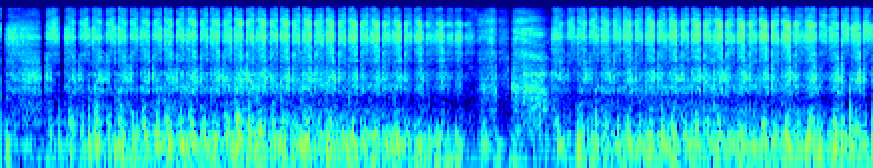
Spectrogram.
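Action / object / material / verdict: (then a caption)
scrape / paper sheet on a clipboard, felt-tip marker / paper / none. A felt-tip marker rubs back and forth over the lower left of a thin paper colouring page clipped to a dark clipboard, colouring it blue. The strokes make a steady, bright, scratchy rubbing with a short pause around the middle before the rapid strokes resume.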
